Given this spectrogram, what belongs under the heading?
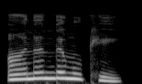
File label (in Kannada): "ಆನಂದಮುಖಿ", Kannada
